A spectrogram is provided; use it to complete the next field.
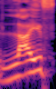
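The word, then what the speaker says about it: life: इसका रूल है कि जब किसी वर्ड के अंत में ई रहता है और ई से पहले वाला भोल भवेल आई रहेगा तो इस आई का आई उच्चारण होता है और इस ई का उच्चारण नहीं होता यानी ई जो है ना साइलेंट रहेगा तो यहां पे देखिए एल आई एफ ई इसको क्या पढ़ेंगे लाइफ इसको लीफ नहीं पढ़ेंगे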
